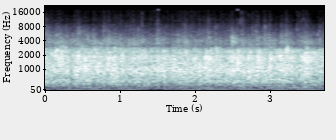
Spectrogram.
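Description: An audience at a morning service applauds the name of Jesus Christ of Nazareth, a dense, even wash of many hands clapping together for several seconds with no break and no voices standing out.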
